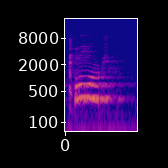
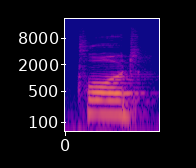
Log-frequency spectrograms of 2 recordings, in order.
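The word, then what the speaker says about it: Claw'd: Come, Claude. Yes, come, kitty. Yes. Everyone say hi to Claude. Claude is spelled not like a human who would be named Claude, but CLAW apostrophe D.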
